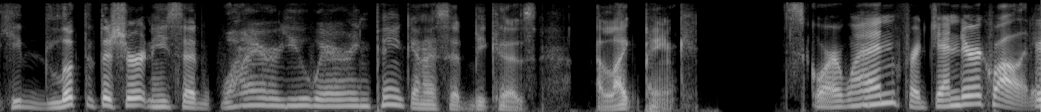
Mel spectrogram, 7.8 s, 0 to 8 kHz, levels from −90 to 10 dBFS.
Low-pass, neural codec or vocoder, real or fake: 7.2 kHz; vocoder, 44.1 kHz, 128 mel bands every 512 samples, BigVGAN v2; fake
